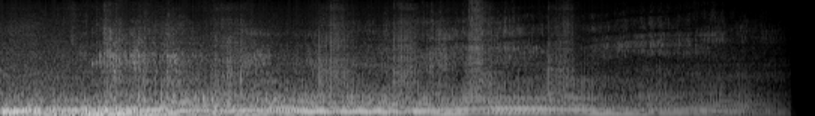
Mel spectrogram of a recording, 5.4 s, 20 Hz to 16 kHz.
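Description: Toyota Mark II GX71's straight-six through a straight-pipe exhaust, blipped up and down several times as the car pulls away, then fading out.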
